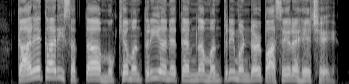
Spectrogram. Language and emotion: Gujarati, neutral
